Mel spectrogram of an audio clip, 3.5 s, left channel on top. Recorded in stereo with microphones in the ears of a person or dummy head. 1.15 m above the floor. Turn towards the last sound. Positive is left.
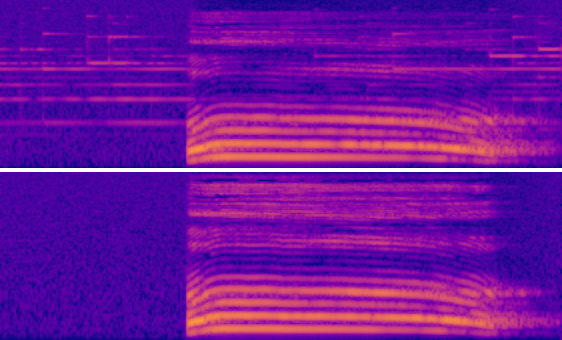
turn(degrees=-85)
